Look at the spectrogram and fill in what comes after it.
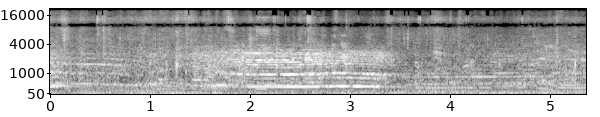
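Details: Large fattened cattle being unloaded from a truck in Indonesia: a long low moo stretches through the middle, over a steady rumble of background noise and a few men's voices nearby.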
